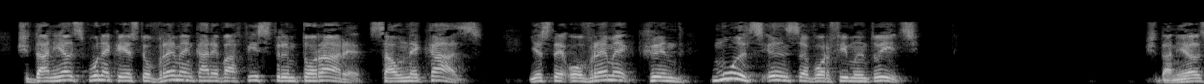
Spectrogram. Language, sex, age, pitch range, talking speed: English, male, 40-59, 120-160 Hz, 125 wpm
